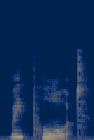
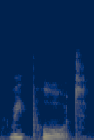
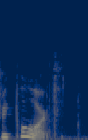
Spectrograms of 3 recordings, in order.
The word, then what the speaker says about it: report: at all which is report report what's important however that the stress is on the second part of the word the second syllable report for example we would like to discuss the latest report or he reports to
